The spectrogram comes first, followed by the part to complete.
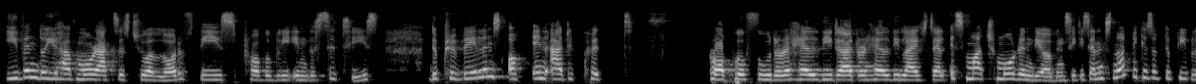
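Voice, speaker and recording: A woman from Bangladesh gives a conference presentation in a relaxed, talkative way. She corrects herself as she goes and jokes with the audience, in a voice set a little high. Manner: informal, chatty, self-correcting.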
